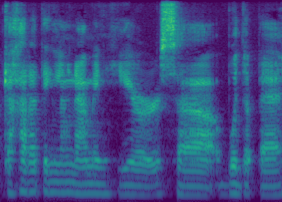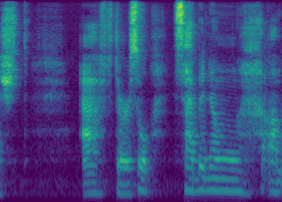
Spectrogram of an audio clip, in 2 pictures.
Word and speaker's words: Budapest: Kakarating lang namin here sa Budapest after So sabi nung um Uber driver namin, the way you pronounce it daw is Budapest. Hindi siya Budapest. Budapest whatever.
